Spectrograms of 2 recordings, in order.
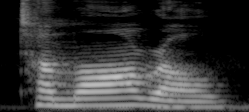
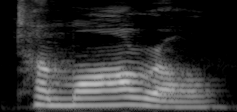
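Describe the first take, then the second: The two takes are said the same way.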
